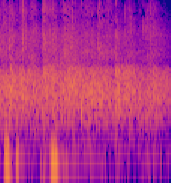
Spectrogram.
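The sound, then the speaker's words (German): Audience applause during a church service: a dense, steady wash of many hands clapping, holding an even loudness from start to finish. “Da wäre ein Applaus eigentlich fällig.”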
